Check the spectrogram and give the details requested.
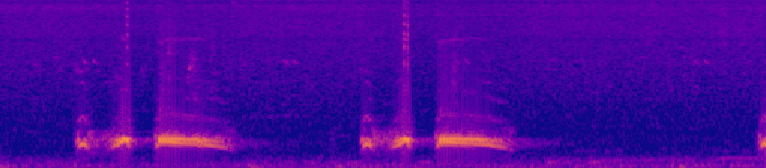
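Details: Spotted dove calling: two short cooing notes followed by a longer drawn-out coo, the phrase given twice about two seconds apart, with a faint low rumble underneath.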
